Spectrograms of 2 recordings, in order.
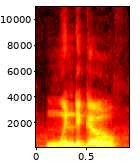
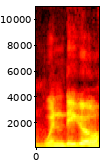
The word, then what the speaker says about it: Windigo: of taking a look at the Damned designs Windigo or wendi-go however you choose to pronounce it provided it was provided by dam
